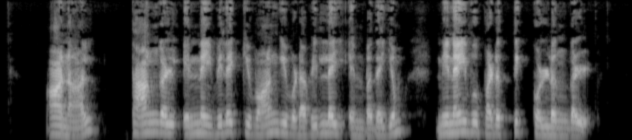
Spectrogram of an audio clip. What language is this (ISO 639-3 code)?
tam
